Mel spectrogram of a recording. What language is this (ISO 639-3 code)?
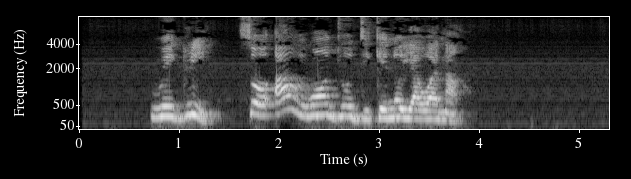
pcm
